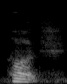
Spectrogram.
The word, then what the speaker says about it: conch: Kunch. I've heard it pronounced both ways. I forget which way is right. Conch. Is it conchk or is it conch? Um conch. That's conch.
